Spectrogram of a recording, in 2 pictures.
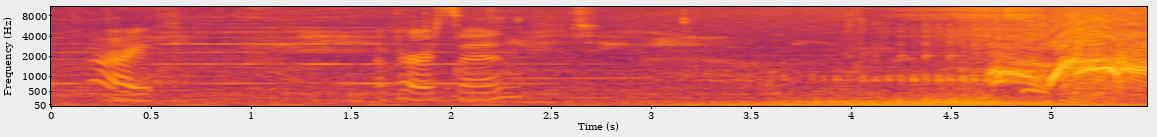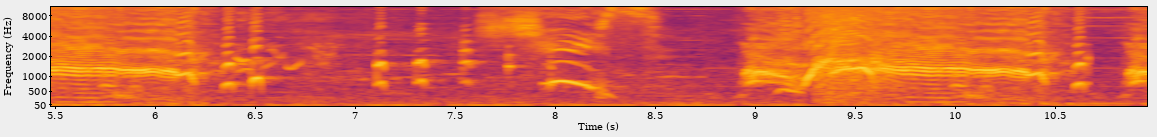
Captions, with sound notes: Alright, a person. (screaming) (laughing) Geeze.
